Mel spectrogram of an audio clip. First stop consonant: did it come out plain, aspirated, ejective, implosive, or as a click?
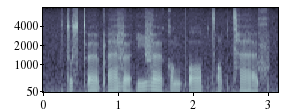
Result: plain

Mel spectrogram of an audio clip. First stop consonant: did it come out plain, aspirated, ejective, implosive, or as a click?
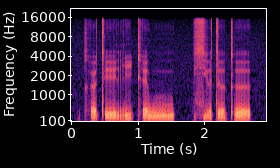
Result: aspirated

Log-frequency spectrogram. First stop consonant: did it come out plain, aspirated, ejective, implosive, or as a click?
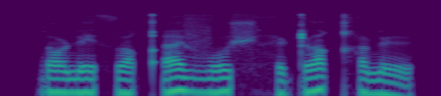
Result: ejective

